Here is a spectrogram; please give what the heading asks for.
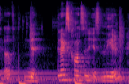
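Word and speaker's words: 리을: the next consonant is lyr the way you pronounce this one is uh it has a r and l type of sound to it the way i remembered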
